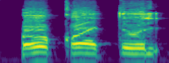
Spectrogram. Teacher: اقتل، اب دیکھیں اس کو توجہ سے، یہ قاف اور تا فرق ہونا چاہیے۔ قاف موٹا ہے، تا باریک ہے، یہ نہ ہو کہ ہم تیزی میں پڑھیں اور یہ بھی موٹا ہو جائے۔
